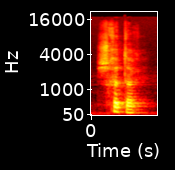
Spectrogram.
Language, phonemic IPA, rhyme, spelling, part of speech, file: Dutch, /ˈsxʏtər/, -ʏtər, schutter, noun, Nl-schutter.ogg
- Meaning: marksman, shooter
